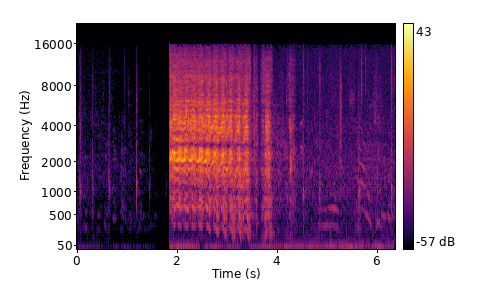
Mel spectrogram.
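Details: A domestic horse gives a loud, quavering neigh that shakes rapidly before fading into softer sounds.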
